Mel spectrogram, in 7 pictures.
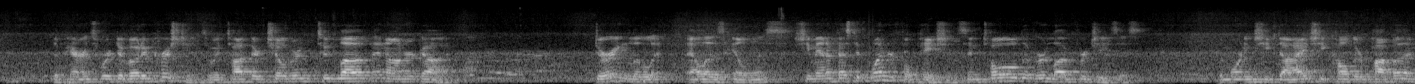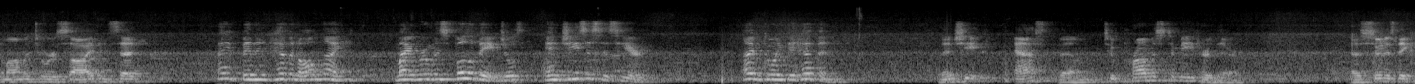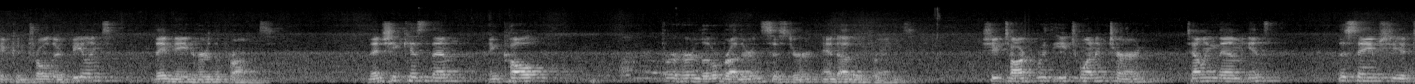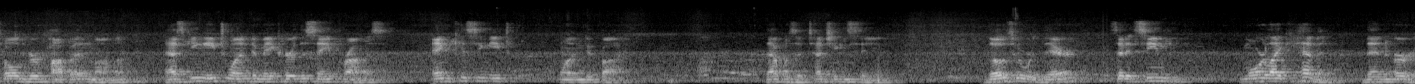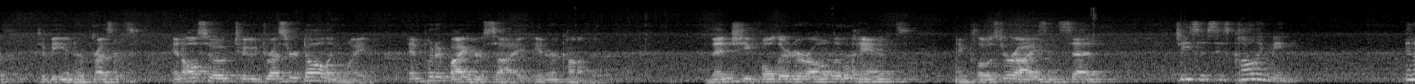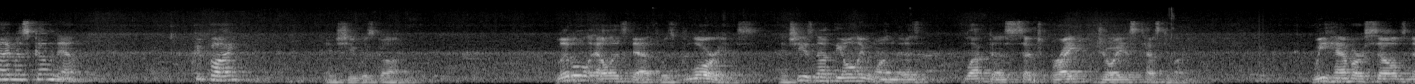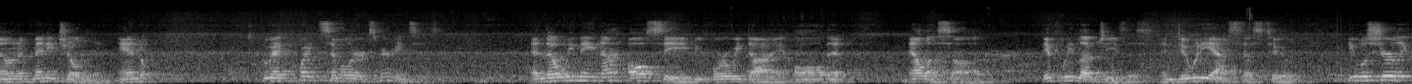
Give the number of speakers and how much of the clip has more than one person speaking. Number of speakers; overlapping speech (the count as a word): one, no overlap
